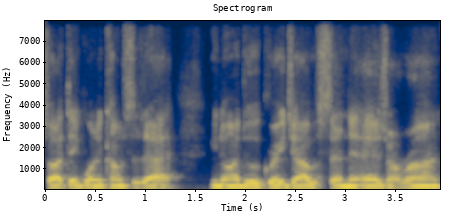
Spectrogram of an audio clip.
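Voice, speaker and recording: Speaking at a fairly quick pace, a man with an American accent has a fairly low pitch. The recording is very clean, with a silent background. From Michigan, US Midwest. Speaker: college football player. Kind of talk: interview.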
